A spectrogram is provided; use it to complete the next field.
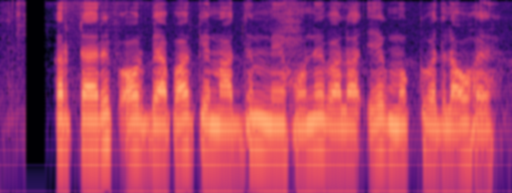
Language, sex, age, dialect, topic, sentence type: Hindi, male, 41-45, Awadhi Bundeli, banking, statement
